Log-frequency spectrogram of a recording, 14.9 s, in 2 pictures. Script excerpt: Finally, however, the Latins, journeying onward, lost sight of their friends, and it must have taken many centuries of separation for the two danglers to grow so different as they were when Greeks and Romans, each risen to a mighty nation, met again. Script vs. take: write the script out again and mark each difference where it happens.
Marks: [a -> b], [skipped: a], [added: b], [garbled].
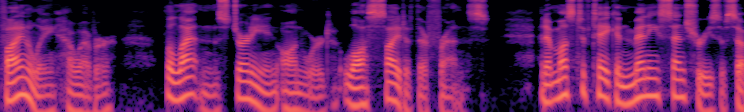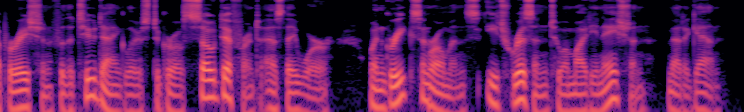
Finally, however, the Latins, journeying onward, lost sight of their friends, and it must have taken many centuries of separation for the two danglers to grow so different as they were when Greeks and Romans, each risen to a mighty nation, met again.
